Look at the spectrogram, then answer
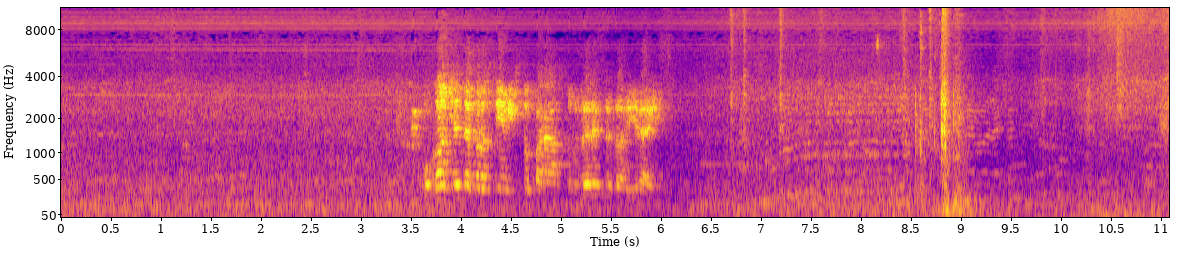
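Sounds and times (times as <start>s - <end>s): low station rumble: 0.0s - 11.0s
train doors sliding shut: 6.5s - 11.0s.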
